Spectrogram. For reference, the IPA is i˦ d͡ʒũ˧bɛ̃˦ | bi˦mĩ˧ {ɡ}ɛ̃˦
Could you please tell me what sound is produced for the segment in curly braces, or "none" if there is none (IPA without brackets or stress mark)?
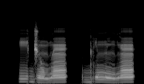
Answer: ɡ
